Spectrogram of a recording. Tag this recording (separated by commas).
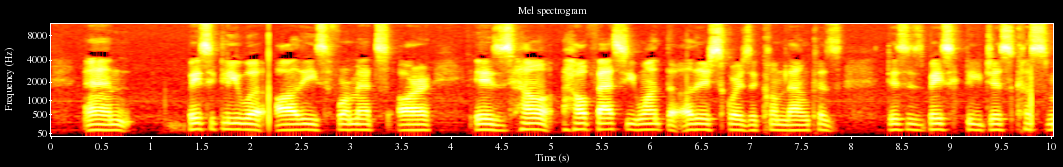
Speech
